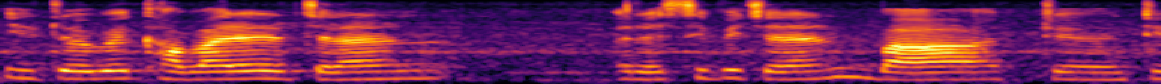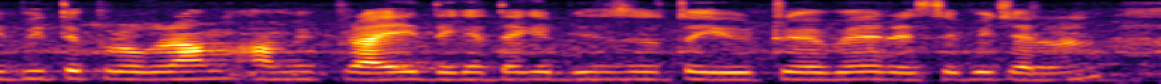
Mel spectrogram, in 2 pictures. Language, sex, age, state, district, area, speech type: Bengali, female, 18-30, West Bengal, Paschim Bardhaman, rural, spontaneous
